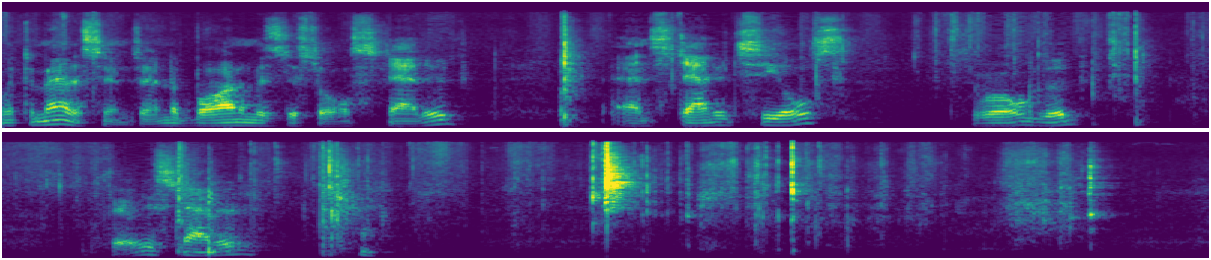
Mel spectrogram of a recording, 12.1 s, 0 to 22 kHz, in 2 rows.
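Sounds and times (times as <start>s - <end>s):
card and paper rustling: 4.6s - 11.6s.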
